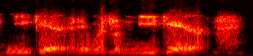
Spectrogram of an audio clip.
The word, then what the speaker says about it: Niger: And that'll tell you what the Niger and how to pronounce it. And it's Niger.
